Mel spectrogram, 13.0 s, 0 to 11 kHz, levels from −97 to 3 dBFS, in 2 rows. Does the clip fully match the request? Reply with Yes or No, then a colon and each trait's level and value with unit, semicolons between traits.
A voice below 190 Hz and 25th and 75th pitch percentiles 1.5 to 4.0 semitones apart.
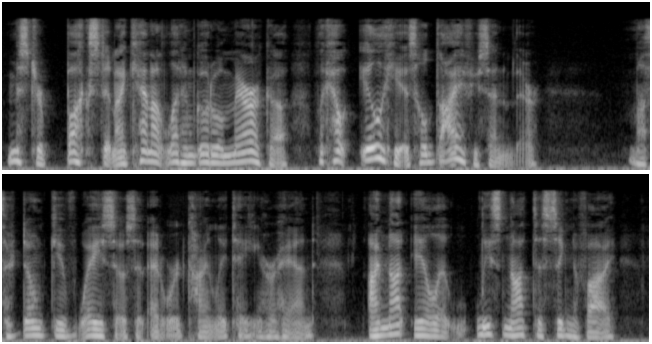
No: medium, 140 Hz; average, 5.0 semitones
